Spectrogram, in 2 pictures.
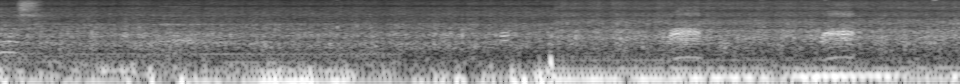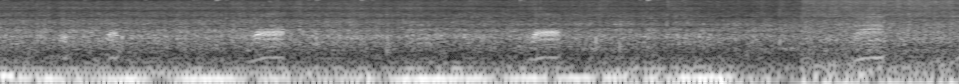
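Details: Ducklings trapped in a drain fountain in a park pond in spring cry with thin, high peeps about a second apart, over a steady low rush of water and murmuring voices, while a curious, friendly Italian greyhound listens.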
